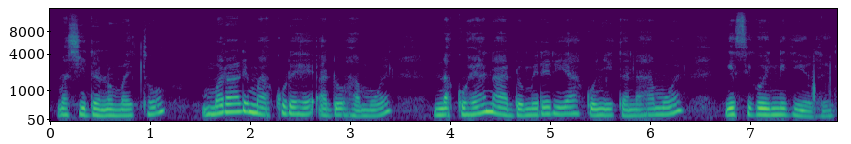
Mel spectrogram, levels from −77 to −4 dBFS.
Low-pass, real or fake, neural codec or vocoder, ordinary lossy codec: 14.4 kHz; fake; vocoder, 44.1 kHz, 128 mel bands, Pupu-Vocoder; none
